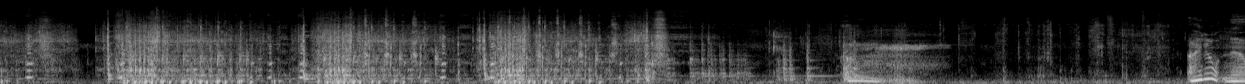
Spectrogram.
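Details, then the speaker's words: Discarded lawn mower (Troy-Bilt or Yard Machines) after draining water from tank and adding fresh gas: repeated rough pull-cord cranking with brief coughs, never running; hard starting, water in gas/carburetor suspected. "so we are going to try it again I bet you it won't start because of the because of the water in the gas all right go ahead it's going to take us several times to get it to go"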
